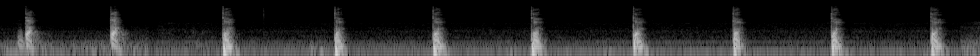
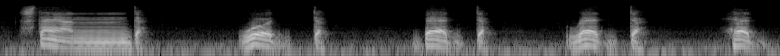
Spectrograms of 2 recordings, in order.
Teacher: Cognate. Voiced tongue front palatal stop consonant. Play this D drum beat on the springing away of the tongue from the upper gum ridge.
